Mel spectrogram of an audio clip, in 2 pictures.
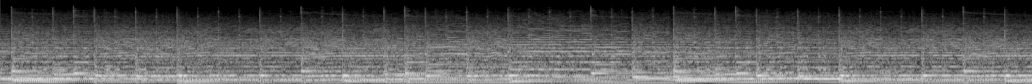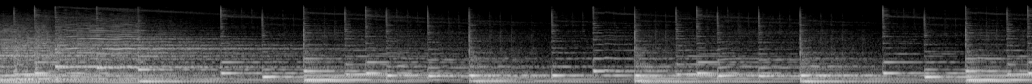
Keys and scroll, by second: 19.0 ctrl+z.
